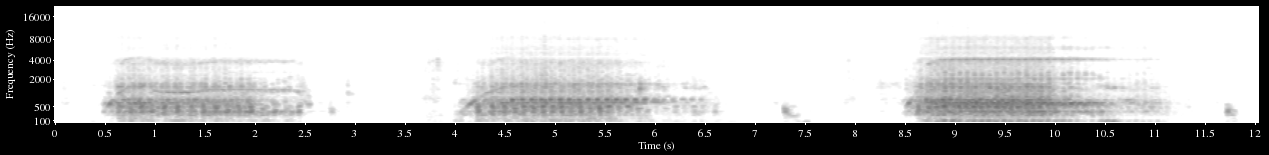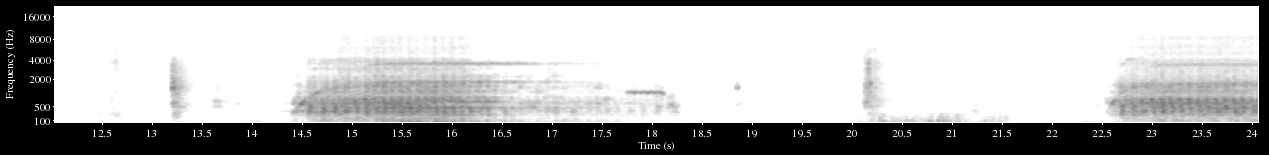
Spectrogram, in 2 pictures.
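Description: A sewing machine stitches a dress seam in five runs of whirring lasting about two seconds each, separated by short quiet pauses, close and clear.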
